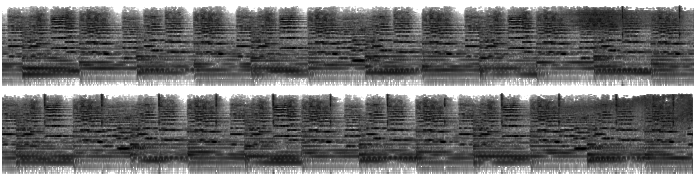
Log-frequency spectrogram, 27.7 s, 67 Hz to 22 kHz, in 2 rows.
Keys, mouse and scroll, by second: 0.2 a, 1.1 s, 1.9 s, 3.3 g, 4.3 g, 5.8 middle click, 6.5 s, 7.9-9.2 middle drag, 9.2 s, 9.9 middle click, 10.3 g, 12.7 Tab, 13.1 middle click, 13.5-13.8 scroll up 3, 13.8 shift+middle click, 14.6-15.4 scroll up 2, 15.4-15.9 scroll up 1, 15.9 shift+d, 17.7-18.6 middle drag, 18.6 Tab, 19.0 s, 20.2 scroll down 2, 20.6 Tab, 21.0-22.9 middle drag, 23.7 shift+d, 25.2 g, 26.9 Tab, 27.2 middle click.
